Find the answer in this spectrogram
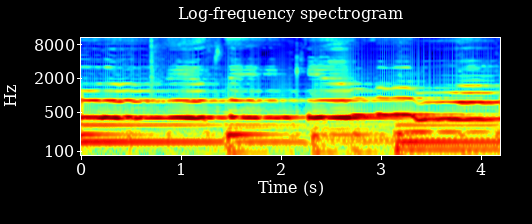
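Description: A woman's voice holding one long sung note over acoustic guitar chords, the note stepping down a little about three seconds in.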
